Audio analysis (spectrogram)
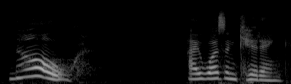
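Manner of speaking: ordinary delivery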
